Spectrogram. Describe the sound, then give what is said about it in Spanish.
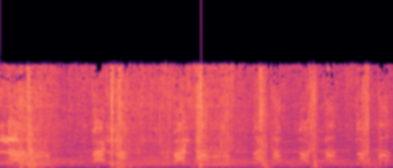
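A wooden oar strikes a person in a boat several times, each blow a heavy, dull thud. The thuds land at uneven intervals over a constant background. “Dicky lo sujeta con ambas manos intentando levantarse sin conseguirlo. Tom lo golpea con el remo varias veces.”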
